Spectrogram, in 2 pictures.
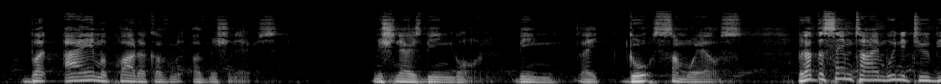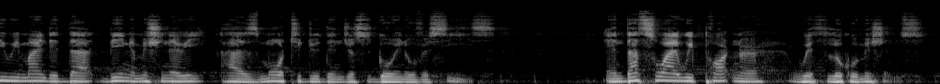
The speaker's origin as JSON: {"language": "English", "town": "Carrefour", "region": "Ouest", "country": "Haiti", "tie": "born or raised there", "also_born_or_lived": "Port-au-Prince", "said": "I was born in Haiti. I was born in Port-au-Prince and raised in Carrefour, which is like about 20 miles west of Port-au-Prince."}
